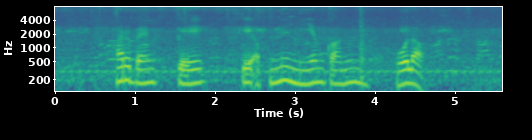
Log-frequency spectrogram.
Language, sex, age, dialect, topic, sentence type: Bhojpuri, male, 25-30, Northern, banking, statement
